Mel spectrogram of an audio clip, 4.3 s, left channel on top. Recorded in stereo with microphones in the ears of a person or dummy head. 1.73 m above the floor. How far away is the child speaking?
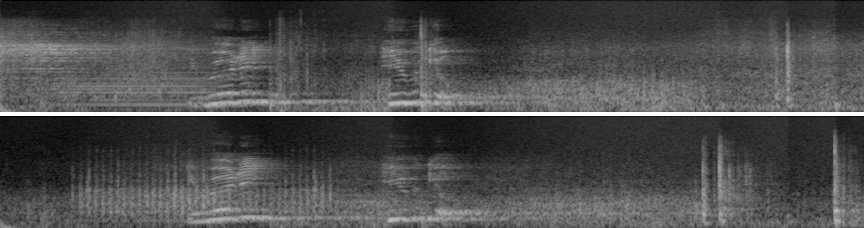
About 0.9 m.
